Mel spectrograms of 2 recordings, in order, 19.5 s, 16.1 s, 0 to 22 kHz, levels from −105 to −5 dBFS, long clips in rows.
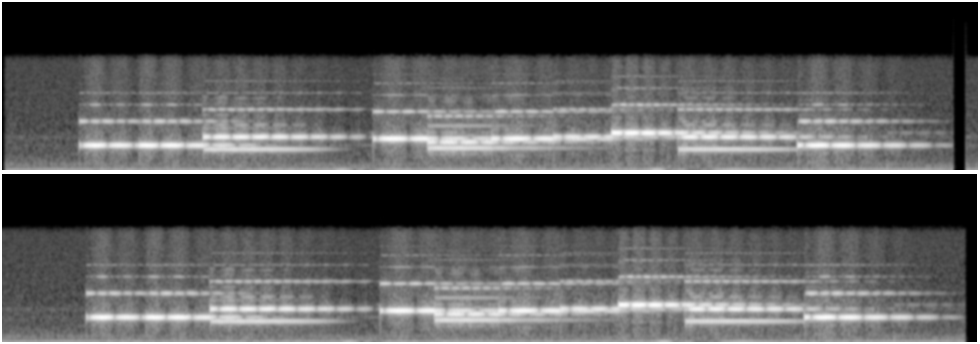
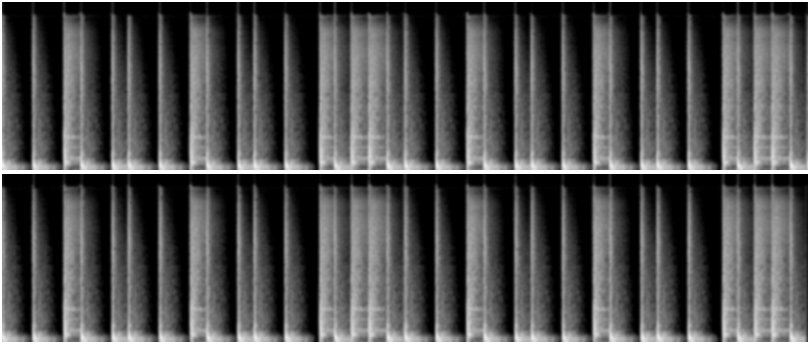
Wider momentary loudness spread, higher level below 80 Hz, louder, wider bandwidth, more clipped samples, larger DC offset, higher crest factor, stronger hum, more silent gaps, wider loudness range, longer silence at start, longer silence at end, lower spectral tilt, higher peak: first, 12 LU vs 3 LU; second, -54 dBFS vs -28 dBFS; first, -13 LUFS vs -19 LUFS; second, 5.6 kHz vs 17.5 kHz; neither; first, 0.7% vs under 0.1%; second, 12 dB vs 18 dB; neither; first, 9.55-9.64 s vs none; first, 4 LU vs 1 LU; first, 0.75 s vs 0 s; first, 0.4 s vs 0.05 s; second, -1 dB/octave vs -5.5 dB/octave; about the same, -2 dBFS vs 0 dBFS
